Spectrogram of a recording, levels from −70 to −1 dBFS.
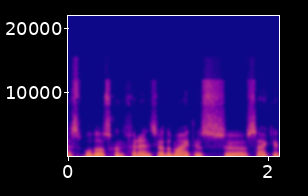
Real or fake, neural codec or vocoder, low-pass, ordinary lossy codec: real; none; 19.8 kHz; Opus, 16 kbps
